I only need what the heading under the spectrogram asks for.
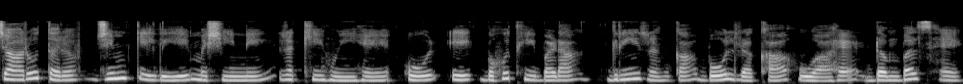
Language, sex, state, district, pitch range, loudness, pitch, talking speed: Hindi, female, Uttar Pradesh, Etah, 190-225 Hz, -16 LUFS, 205 Hz, 145 wpm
